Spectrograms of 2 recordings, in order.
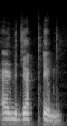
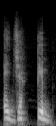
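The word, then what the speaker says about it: adjective: समझाकर जैसे कुछ बच्चे जैसे मैंने लिख गए इधर एडजेक्टिव यही पढ़ते हो आप लोग क्या पढ़ते इसको एडजेक्टिव प्यारे बच्चे इसमें डिप साइलेंट होता है इसमें क्या होता है यह जोडी सब लिखा है ना यह डिश साइलेंट होता है और इसको हम नहीं पड़ते हैं तो DJ मिला देंगे तो बचेगा एगजेक्टिव जैसे आपको प्रीवियस वीडियो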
